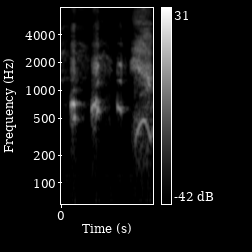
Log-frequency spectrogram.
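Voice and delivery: high, soft fit of laughter; helpless laughter. Real, not acted. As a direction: crack up when you shouldn't. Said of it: "I shouldn't laugh at this".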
